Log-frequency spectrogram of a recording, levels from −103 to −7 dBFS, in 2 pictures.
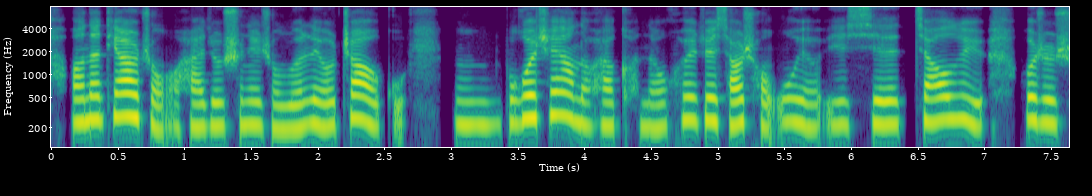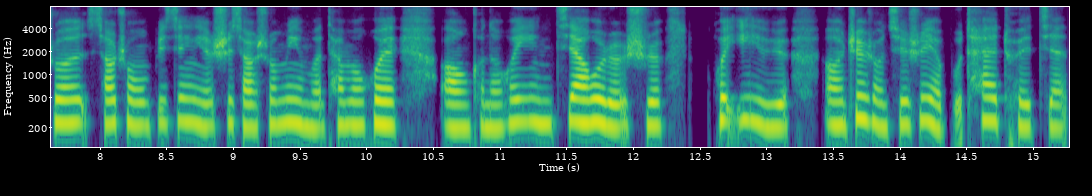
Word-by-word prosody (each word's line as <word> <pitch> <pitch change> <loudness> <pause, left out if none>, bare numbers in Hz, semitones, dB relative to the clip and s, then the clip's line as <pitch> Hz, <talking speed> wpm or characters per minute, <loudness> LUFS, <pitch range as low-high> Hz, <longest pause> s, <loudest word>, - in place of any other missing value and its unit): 哦 235 - +4
那 260 +1 +5
第 280 +2 +1
2 280 -1 +8
种 210 -7 -2
的 - - -11
话 205 -1 -1
就 215 0 -1
是 220 +1 -3
那 220 -1 -1
种 200 -2 -4
轮 200 +3 0
流 215 -1 +2
照 245 -2 +4
顾， - - -12 0.3
嗯， 220 0 -3
不 235 - -2
过 265 +2 +7
这 295 +2 +1
样 275 -4 +3
的 215 -2 -1
话 215 0 -2
可 210 -1 -12
能 200 0 -3
会 255 +4 -1
对 250 0 +3
小 225 -1 +3
宠 240 - -3
物 240 0 -1
有 205 -2 -2
一 220 0 -5
些 225 +1 +1
焦 250 +1 +3
虑。 230 -5 0 0.3
或 255 0 +3
者 235 -1 +2
说 235 0 0
小 230 -1 -1
宠 230 -1 -2
物 - - -5
毕 230 +2 -8
竟 240 0 -3
也 210 -1 -2
是 230 - -2
小 205 -2 -1
生 225 +2 -4
命 230 -2 0
嘛， 200 0 -3
它 220 +2 -6
们 220 0 -1
会， 220 -1 +3 0.3
呃， 205 -1 +1
可 205 - -8
能 200 0 -2
会 235 +2 -1
应 230 -2 -1
激 245 +2 -1
啊 235 -1 +7
或 235 -1 +5
者 210 +1 +1
是 215 0 -2 0.4
会 250 0 +2
抑 250 -1 -3
郁， 205 -1 -1 0.2
呃， 220 0 0
这 260 +4 +1
种 225 -4 -2
其 225 +2 -3
实 250 +3 -4
也 220 -4 +1
不 190 - -10
太 250 0 -1
推 210 -4 -4
荐。 200 0 -6
225 Hz, 285 characters per minute, -20 LUFS, 210-240 Hz, 0.4 s, 2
